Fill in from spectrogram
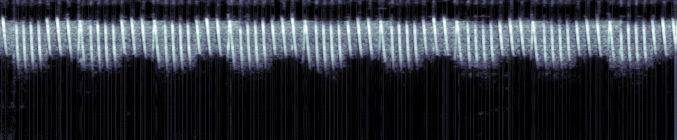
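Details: Ngebren gelombang tawon song of a Sunda bush warbler (ciblek gunung), recorded as tutor material for cage birds: an unbroken, very high, bee-like buzzing trill rising and falling in regular waves, nearly free of background sound.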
